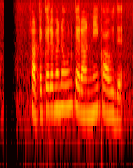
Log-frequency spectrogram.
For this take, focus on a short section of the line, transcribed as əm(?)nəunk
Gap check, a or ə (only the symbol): ə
